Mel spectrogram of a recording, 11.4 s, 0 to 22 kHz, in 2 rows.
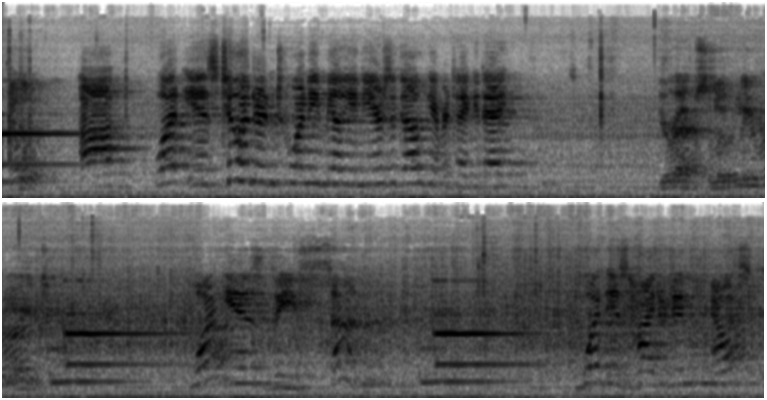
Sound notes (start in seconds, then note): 5.2 Jeopardy! clue sound with every flash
